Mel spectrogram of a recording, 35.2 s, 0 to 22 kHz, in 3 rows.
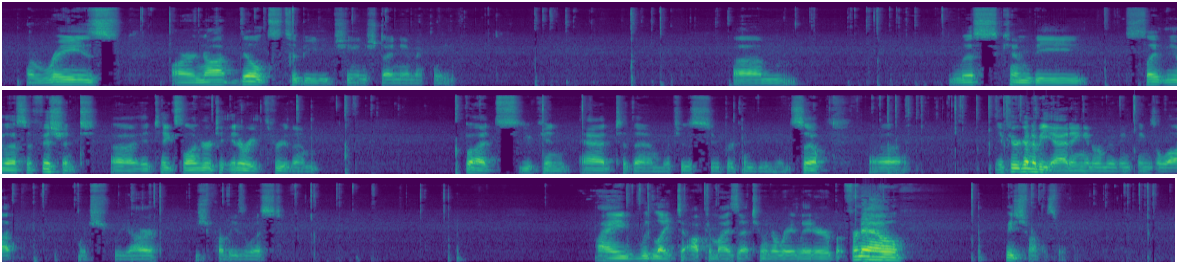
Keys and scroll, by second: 4.5 alt+Right, 7.4 alt+Left, 10.2 alt+Right, 12.3 super+Left, 25.8 super+s, 26.8 shift+super+Left, 27.1 super+c, 30.6 super+s, 34.3 alt+Left.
